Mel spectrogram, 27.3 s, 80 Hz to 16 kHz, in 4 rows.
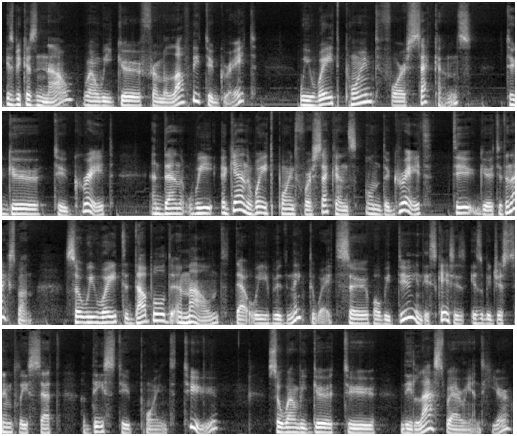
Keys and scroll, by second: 22.4-23.7 typing.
